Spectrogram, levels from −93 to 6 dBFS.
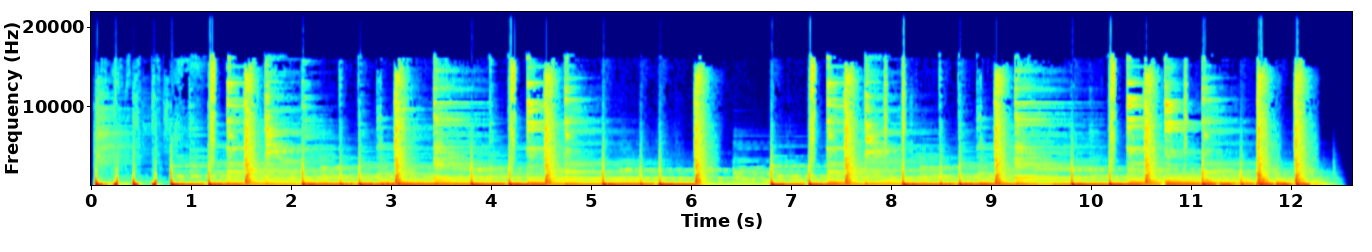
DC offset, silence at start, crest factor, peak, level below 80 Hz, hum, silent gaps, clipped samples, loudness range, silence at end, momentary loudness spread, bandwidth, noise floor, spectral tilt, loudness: under 0.1%; 0.05 s; 12 dB; 0 dBFS; -18 dBFS; none; none; 0.3%; 1 LU; 0.25 s; 8 LU; 17 kHz; -34 dBFS; -6 dB/octave; -13 LUFS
